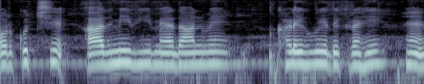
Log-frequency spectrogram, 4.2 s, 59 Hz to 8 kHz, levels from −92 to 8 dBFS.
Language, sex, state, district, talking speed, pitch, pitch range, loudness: Hindi, female, Bihar, Gopalganj, 155 wpm, 195 Hz, 185-200 Hz, -18 LUFS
